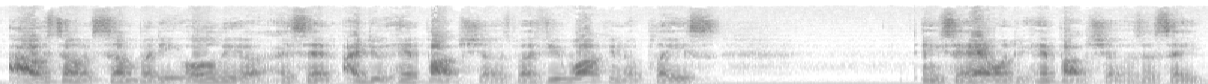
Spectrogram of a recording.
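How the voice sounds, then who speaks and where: Fast-talking man in his thirties, low voice. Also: slightly rough. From Los Angeles area, California. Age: 30s. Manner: fast, energetic, repeats "man" often. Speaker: comedy and hip-hop promoter, guest. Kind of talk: casual interview chat.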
